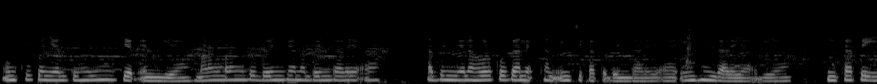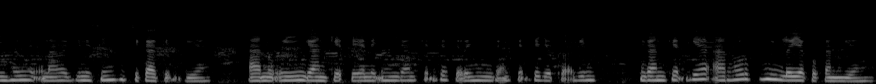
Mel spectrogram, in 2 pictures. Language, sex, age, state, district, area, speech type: Santali, female, 45-60, Jharkhand, Bokaro, rural, spontaneous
